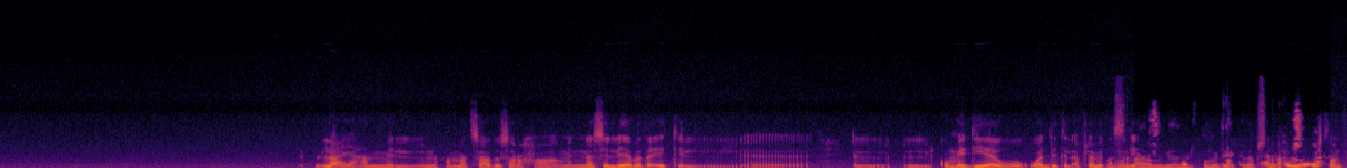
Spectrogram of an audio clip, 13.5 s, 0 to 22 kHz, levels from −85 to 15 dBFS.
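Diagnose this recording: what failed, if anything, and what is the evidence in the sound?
Call processing is where this goes wrong, starting at 11.35 s and running to 13.3 s. The speech dips hard in that stretch, at its worst by roughly 20 dB, with about a second and a half of it pulled down in total. That pattern is most likely speech suppressed in double talk: with both ends talking at once, the echo canceller couldn't tell the near talker from loudspeaker echo and turned the whole lot down.

There's echo leak in the same window, also from the call-processing stage. A quiet delayed copy of the speech shows up from 11.48 to 11.59 s, roughly 15 dB under the direct sound and trailing it by 336 ms. A louder burst from 12.91 to 13.24 s sits about 5 dB above the speech, 342 ms late. The likely cause is a speakerphone end whose canceller didn't fully remove what its mic picked up, so that the leftover came back down the line.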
